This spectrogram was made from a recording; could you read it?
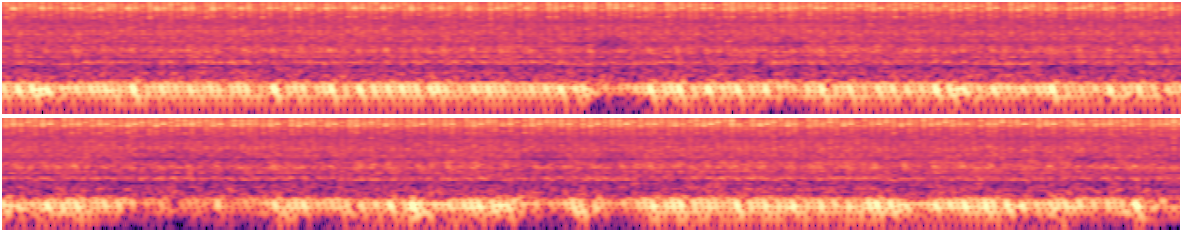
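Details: Mitsubishi Lancer Evolution X with a low, uneven idle showing irregular dips and stumbles in the exhaust pulse, about three a second. A lean idle misfire.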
